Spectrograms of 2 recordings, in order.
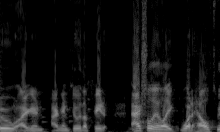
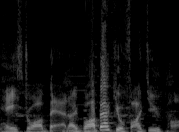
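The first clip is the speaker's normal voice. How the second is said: goofy cartoon character voice. Explaining how they repeat cartoon lines, quoting in a Homestar Runner voice. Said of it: "repeated lines from Homestar Runner".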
